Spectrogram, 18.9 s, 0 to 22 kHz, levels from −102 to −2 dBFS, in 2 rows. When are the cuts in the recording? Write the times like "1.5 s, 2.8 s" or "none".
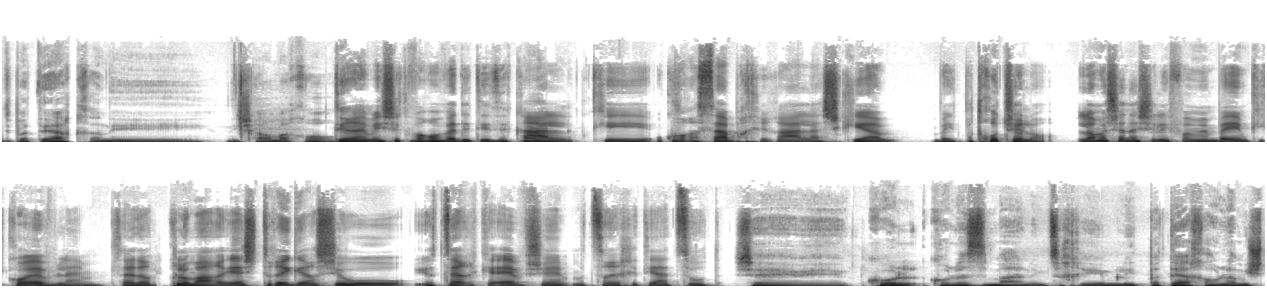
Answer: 10.6 s, 14.9 s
